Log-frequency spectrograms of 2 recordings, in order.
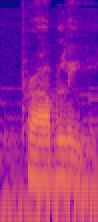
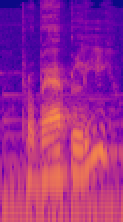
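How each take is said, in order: First: A middle sound is dropped from the word. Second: Every sound in the word is said.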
